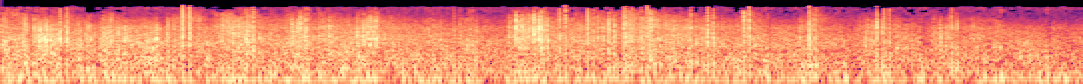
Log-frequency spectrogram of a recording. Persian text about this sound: تنها در طی ساعات گذشته در شامگاه یک شنبه نیروهای اسرائیلی حملات خود به حومه بیروت را از سر گرفتند و آسمان این شهر از نور انفجارهای پیاپی روشن شد.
